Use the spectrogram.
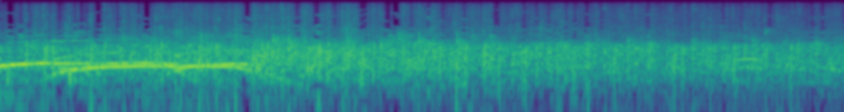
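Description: An audience claps steadily, a dense wash of applause that starts loud and gradually thins, with a few faint whoops or cheers rising over it early on.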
